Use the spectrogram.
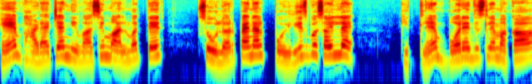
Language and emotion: Goan Konkani, surprised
